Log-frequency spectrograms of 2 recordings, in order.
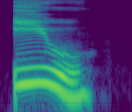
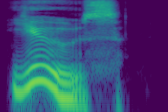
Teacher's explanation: Para pronunciar esta palabra, intentamos poner una i adelante de u, iu. Al final añadimos una z, use.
